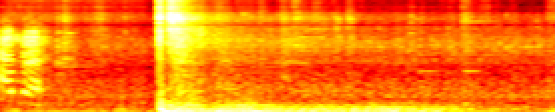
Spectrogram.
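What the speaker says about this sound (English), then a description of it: "friendly artillery gets a nice shot and kills him" Friendly artillery fire in World of Tanks lands a single heavy boom, sharp and loud, followed by a long rumbling tail that fades slowly over a couple of seconds.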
